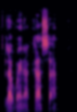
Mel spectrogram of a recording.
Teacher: But if I say la buena casa, then that B becomes the voiced bilabial approximate or fricative sound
